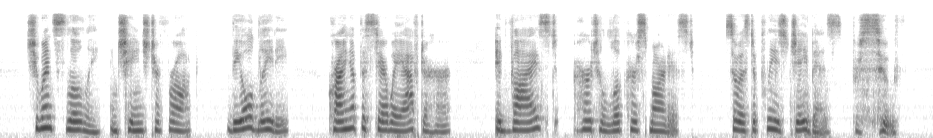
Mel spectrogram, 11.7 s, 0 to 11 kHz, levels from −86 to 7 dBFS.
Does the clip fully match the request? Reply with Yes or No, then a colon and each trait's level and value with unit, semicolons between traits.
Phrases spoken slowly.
No: average, 145 wpm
